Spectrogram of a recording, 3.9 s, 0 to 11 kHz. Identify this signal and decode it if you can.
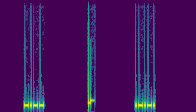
Morse code, heard as a keyed tone, about 40 wpm, 700 Hz. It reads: Y <AR>
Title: Single Character (Letter:Number:Punctuation:Prosign) Alt 40wpm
